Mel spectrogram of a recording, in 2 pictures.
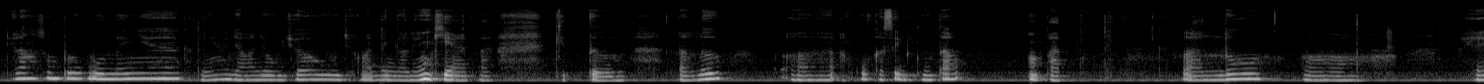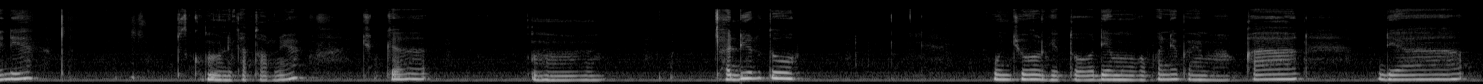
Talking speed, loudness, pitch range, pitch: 70 wpm, -29 LUFS, 200-230 Hz, 210 Hz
